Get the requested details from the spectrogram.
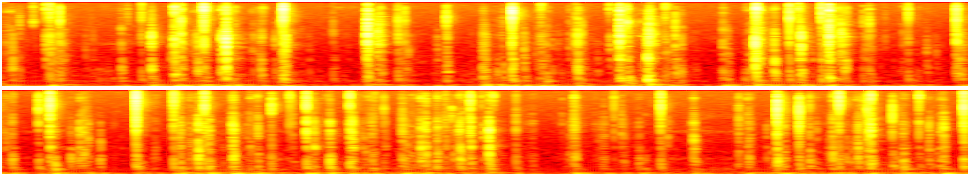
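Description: Long nails and fingertips type on a pastel plastic keyboard with round keycaps, making a rapid, uneven stream of sharp, bright plastic clicks and taps. A steady low hum sits underneath throughout.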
